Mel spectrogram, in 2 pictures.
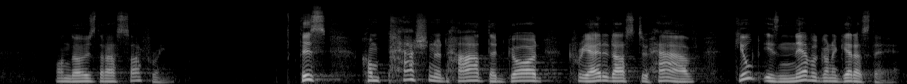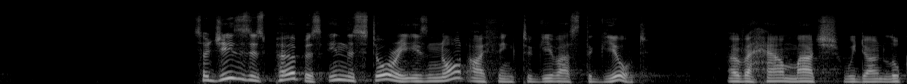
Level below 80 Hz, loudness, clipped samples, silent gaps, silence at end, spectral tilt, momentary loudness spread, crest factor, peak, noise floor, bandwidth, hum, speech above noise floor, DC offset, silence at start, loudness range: -70 dBFS; -30 LUFS; under 0.1%; none; 0.05 s; -5.5 dB/octave; 12 LU; 22 dB; -10 dBFS; -76 dBFS; 16 kHz; none; 46 dB; under 0.1%; 0.55 s; 6 LU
